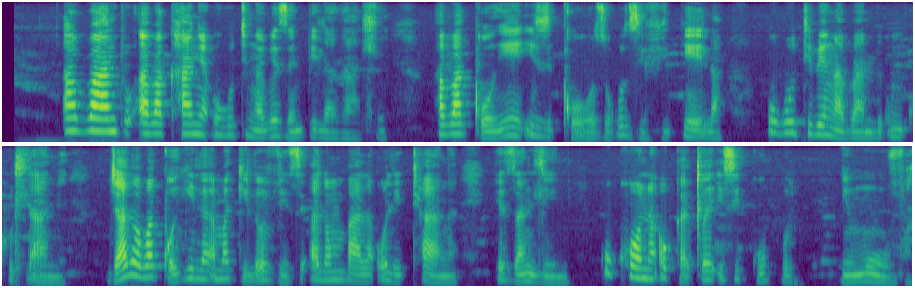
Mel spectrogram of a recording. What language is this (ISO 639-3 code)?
nde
